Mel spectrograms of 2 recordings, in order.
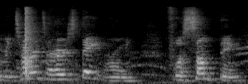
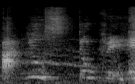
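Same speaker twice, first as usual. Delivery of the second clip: mock insult; 6 semitones higher, 4 dB quieter, slower than usual. Back to arguing with husband.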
